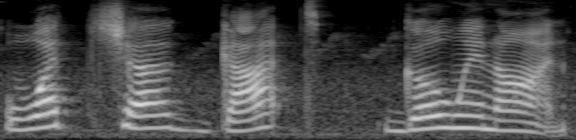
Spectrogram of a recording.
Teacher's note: Whatcha is what plus you. You becomes cha.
